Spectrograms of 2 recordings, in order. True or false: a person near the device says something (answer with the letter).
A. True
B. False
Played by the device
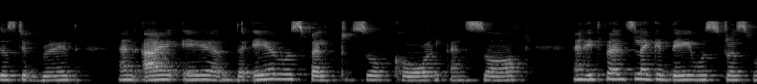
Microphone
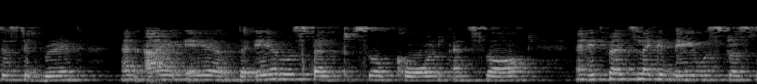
B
